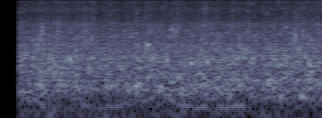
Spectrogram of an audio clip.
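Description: Shallow stream water running over rocks, a steady rushing trickle.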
